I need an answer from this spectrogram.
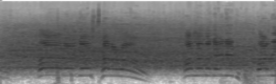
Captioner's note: crowd cheers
